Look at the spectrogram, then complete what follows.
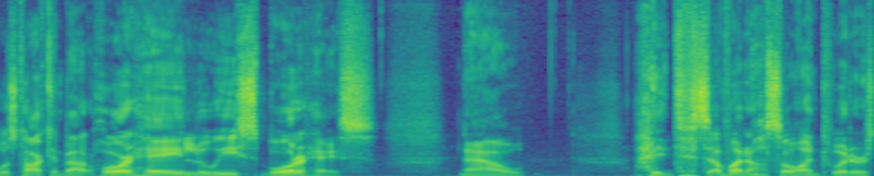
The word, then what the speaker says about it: Borges: would you say this because it's borjes in spanish a soft g that sounds more like an h borjess borgesian i guess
